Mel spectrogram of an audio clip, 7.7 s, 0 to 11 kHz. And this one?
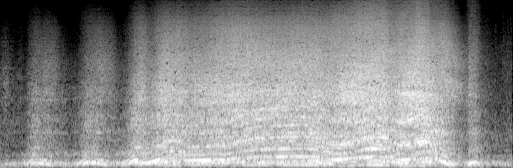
Pro Stock Burn Out 1 - Santa Pod (B)
Recorded using a Sony PCM-D50 at Santa Pod raceway in the UK.
Engine, Race, Motor-Racing, Dragster, Drag-Racing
